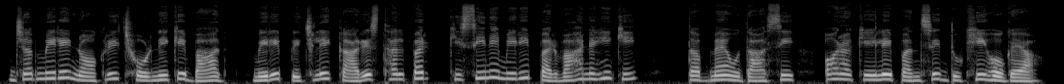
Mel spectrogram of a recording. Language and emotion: Hindi, sad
